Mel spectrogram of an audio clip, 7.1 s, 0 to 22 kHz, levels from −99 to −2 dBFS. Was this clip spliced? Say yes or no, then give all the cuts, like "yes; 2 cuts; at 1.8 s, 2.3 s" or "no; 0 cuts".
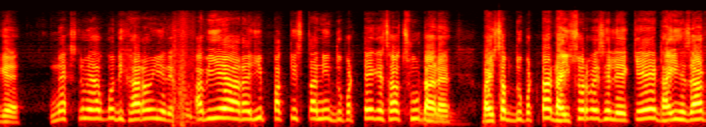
yes; 1 cut; at 1.8 s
